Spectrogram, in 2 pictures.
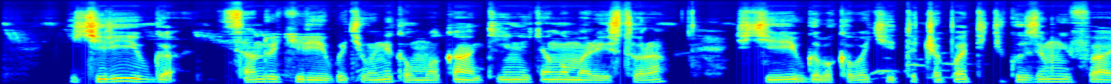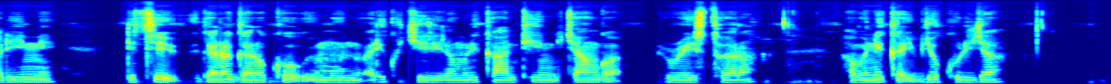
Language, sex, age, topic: Kinyarwanda, male, 18-24, finance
